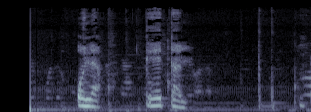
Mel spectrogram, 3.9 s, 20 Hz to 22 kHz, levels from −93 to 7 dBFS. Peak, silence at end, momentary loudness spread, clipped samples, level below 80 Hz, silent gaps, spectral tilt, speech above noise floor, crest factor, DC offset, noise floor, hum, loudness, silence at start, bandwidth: -14 dBFS; 0 s; 23 LU; under 0.1%; -58 dBFS; none; -5 dB/octave; 30 dB; 20 dB; under 0.1%; -58 dBFS; none; -30 LUFS; 0.4 s; 16.5 kHz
